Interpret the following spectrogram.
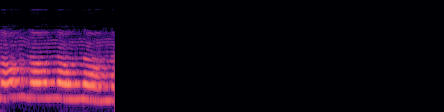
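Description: A cat's drawn-out meow, wavering in pitch, cut off abruptly about a second in.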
